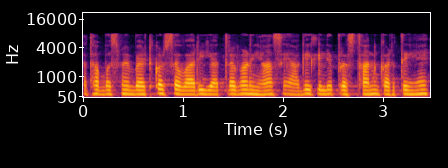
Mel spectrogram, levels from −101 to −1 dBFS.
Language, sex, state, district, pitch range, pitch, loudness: Hindi, female, Goa, North and South Goa, 180-190 Hz, 185 Hz, -19 LUFS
